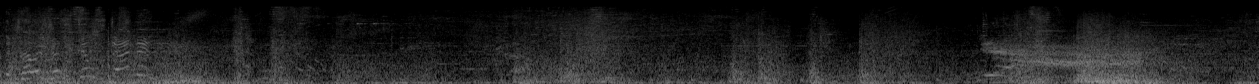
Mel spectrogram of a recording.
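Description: Magic blasts whoosh and boom in a fast-paced fight.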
